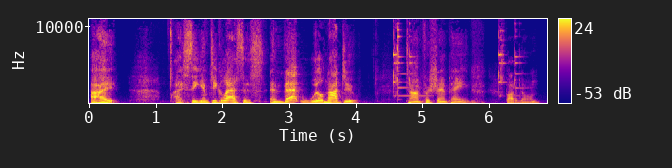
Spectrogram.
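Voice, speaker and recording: An actor playing an evasive, playful, urbane jazz composer in a 1960s audio drama. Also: male voice, medium pitch, big pitch swings, slow, fairly bright tone, a little hiss or hum. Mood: playful, flustered.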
